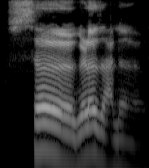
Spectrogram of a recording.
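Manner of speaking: very slow, loud and stretched out; drawn-out dramatic. Real, not acted. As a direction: drag each word out for effect. Mock-dramatic summing up, repeated.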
